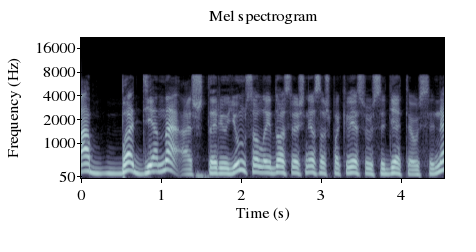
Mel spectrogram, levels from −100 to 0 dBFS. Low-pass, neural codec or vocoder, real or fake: 7.2 kHz; none; real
